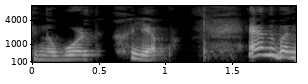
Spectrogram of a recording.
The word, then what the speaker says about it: хлеб: For example, in the word bread, хлеб. It's written as h, l, ye, b at the end, but we pronounce it as p, as its devoiced partner.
